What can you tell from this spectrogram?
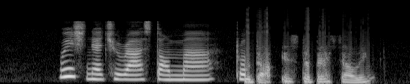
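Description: From 2.45 s to the end, interleaved audio read as planar: each 10 ms block gets split into halves, so the speech turns dull and robotic with a 100 Hz buzz.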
